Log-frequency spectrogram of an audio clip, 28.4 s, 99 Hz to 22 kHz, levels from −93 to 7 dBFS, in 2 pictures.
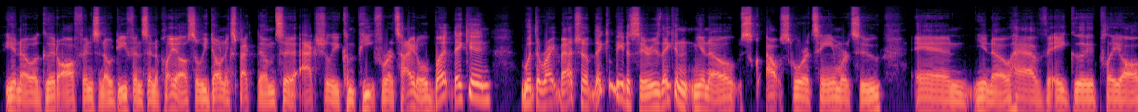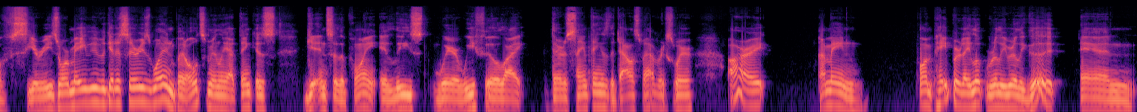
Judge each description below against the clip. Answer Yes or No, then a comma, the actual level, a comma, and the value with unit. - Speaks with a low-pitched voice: Yes, low, 100 Hz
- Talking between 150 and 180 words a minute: No, average, 195 wpm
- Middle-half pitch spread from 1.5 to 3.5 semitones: No, average, 4.1 semitones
